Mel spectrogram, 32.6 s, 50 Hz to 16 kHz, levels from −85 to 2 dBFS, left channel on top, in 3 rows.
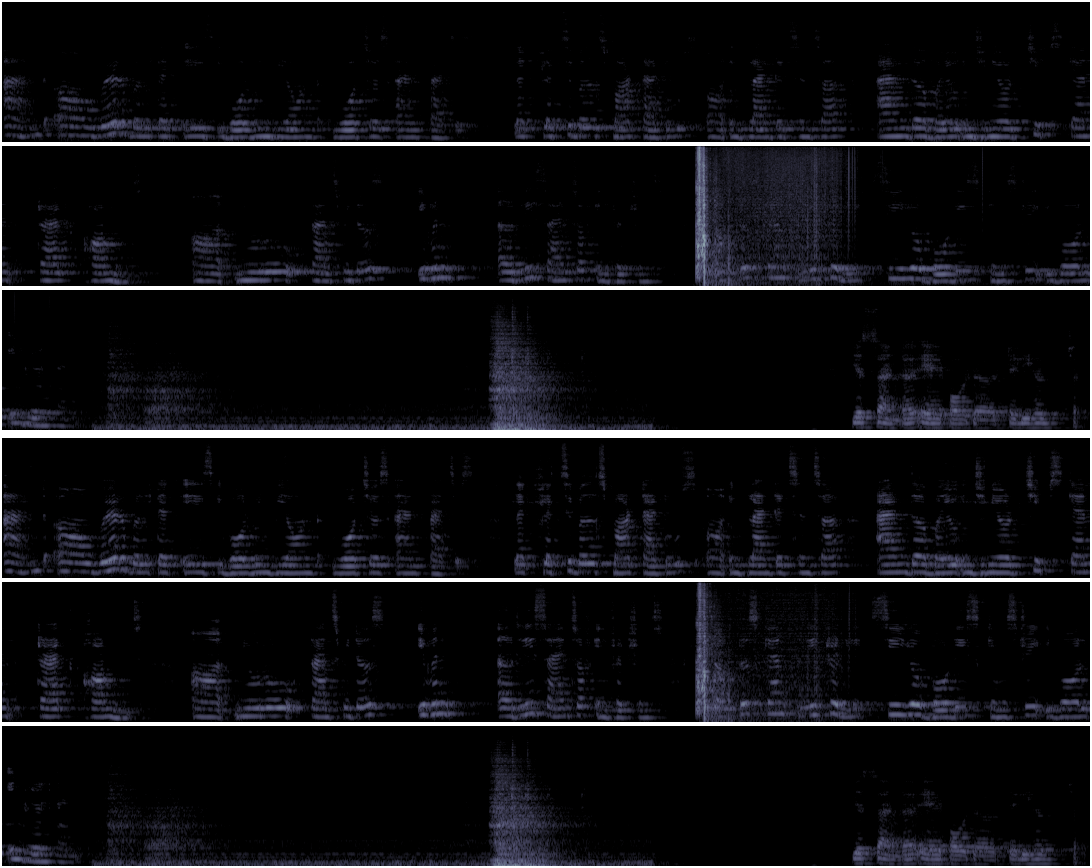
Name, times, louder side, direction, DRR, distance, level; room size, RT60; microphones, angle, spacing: voice 1, 0.0-14.7 15.0-15.4 15.8-22.5, right 3 dB, 70° right, 3 dB, 1.1 m, -57 dB
Fire, 17.7-24.9, left 10 dB, 85° left, 0.7 m, -45 dB
Slam, 22.7-28.3, equal, 5° left, 1.1 m, -52 dB
voice 2, 29.9-32.5, left 2 dB, 45° left, -1 dB, 1.1 m, -56 dB
29.5 x 18.5 x 2.4 m, 1.1 s
head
